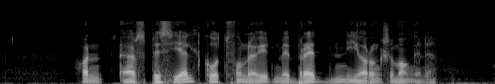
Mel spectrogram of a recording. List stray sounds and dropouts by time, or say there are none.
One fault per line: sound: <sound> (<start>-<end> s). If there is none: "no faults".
no faults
